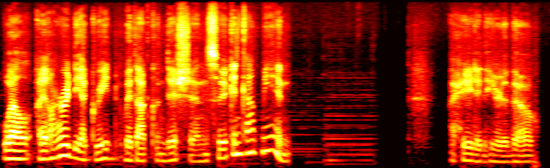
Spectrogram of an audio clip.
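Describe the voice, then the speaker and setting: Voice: medium pitch, very animated, brisk, darkish tone, faint music behind. A performer voicing a cheeky, teasing, snack-loving young male student in a visual novel. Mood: grudging.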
